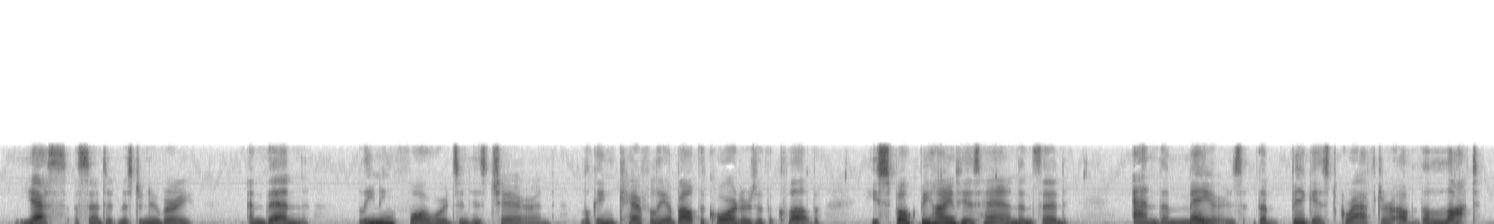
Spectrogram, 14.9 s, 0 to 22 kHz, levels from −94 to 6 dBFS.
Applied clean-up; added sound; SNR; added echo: none; none; none; none.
